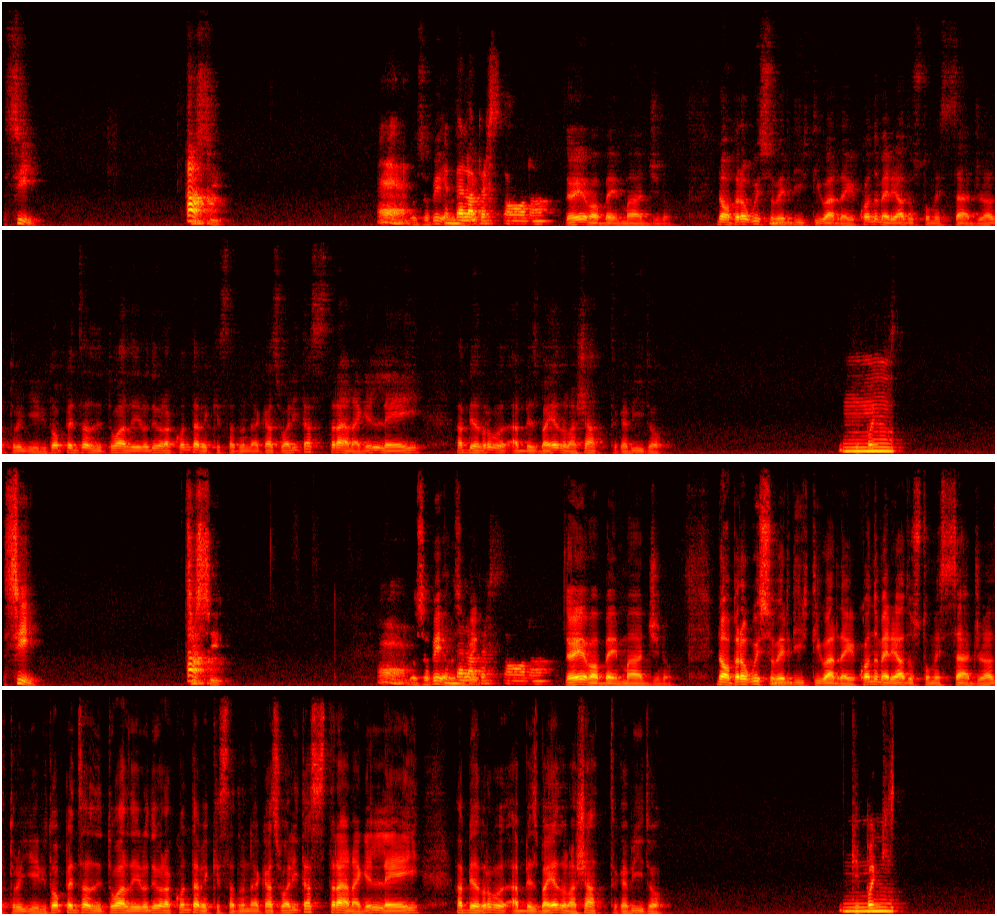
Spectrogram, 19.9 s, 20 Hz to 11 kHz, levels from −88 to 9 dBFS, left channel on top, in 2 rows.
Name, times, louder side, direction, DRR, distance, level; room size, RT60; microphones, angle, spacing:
voice 1, 0.0-0.3 1.8-2.2 4.1-4.8 5.6-6.7 7.1-16.5 18.4-18.8, right 5 dB, 85° right, 0.7 m, -30 dB
voice 2, 1.8-2.2 3.7-4.1 4.4-5.5 18.3-18.8, left 3 dB, 50° left, 1.0 m, -28 dB
18.0 x 10.0 x 2.3 m
head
